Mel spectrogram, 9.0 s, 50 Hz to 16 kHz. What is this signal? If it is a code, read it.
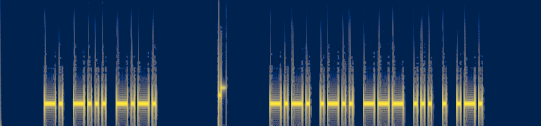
Morse code, heard as a keyed tone, about 20 wpm, 700 Hz. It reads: NBC CLOSER
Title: Sets of 5 Words Encore - New Word Drill - 20wpm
